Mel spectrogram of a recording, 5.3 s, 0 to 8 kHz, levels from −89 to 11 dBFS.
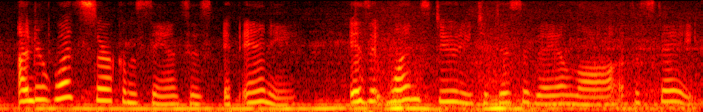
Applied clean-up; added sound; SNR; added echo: none; Truck; 2 dB; none.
